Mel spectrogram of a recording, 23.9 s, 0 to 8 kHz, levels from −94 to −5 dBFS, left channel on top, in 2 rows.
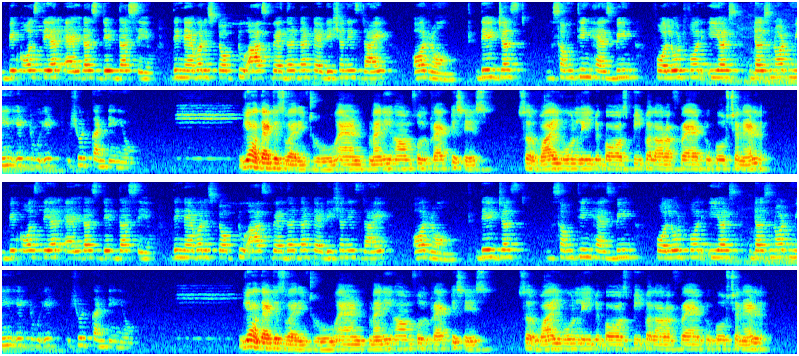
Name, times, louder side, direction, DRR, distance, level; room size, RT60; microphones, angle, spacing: voice 1, 0.0-2.3 2.6-5.9 6.2-6.8 7.1-7.8 8.2-9.6 9.8-13.9 14.5-15.4, left 4 dB, 60° left, 0.6 m, -29 dB
voice 2, 15.5-19.2 19.7-23.3, left 2 dB, 35° left, 1.0 m, -25 dB
11.5 x 7.0 x 2.2 m
head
